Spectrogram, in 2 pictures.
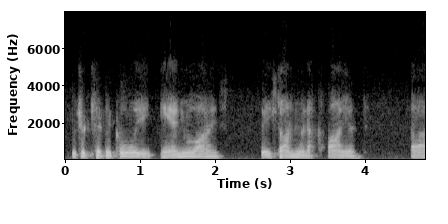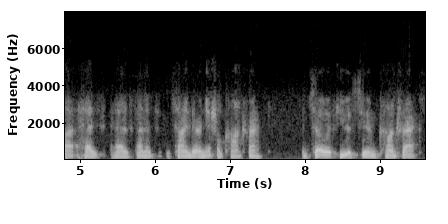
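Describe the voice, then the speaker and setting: A man's voice: low voice, husky, no echo. A company executive on a conference call, with a muffled, boxy sound like he is talking into a trash can, answering analyst questions hesitantly with many fillers and restarts. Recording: dry, tinny phone-line audio.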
